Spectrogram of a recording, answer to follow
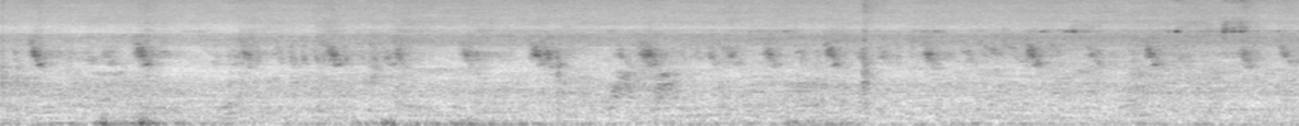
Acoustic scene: park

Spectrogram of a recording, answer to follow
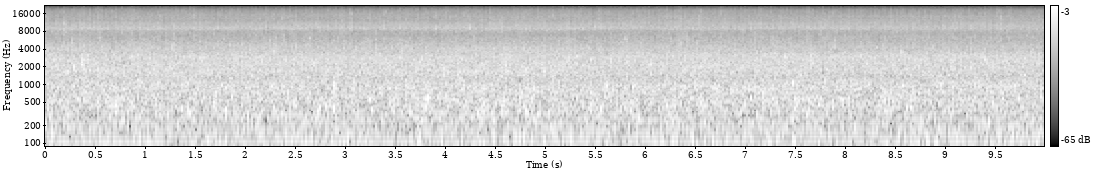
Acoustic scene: park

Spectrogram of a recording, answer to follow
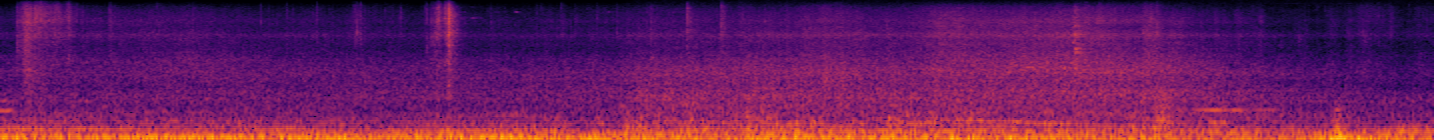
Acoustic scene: bus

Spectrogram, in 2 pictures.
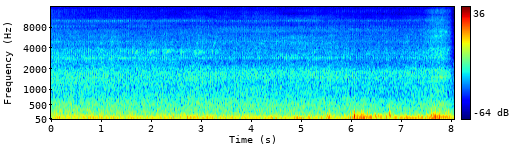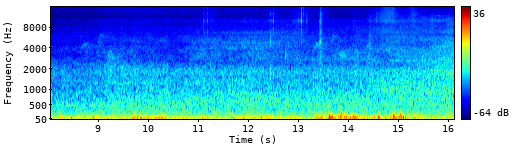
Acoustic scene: street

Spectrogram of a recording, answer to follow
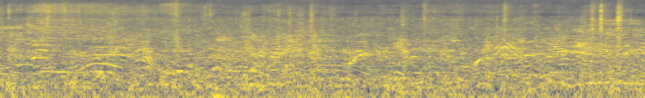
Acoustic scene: park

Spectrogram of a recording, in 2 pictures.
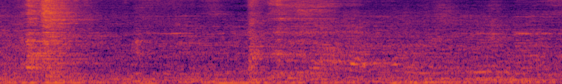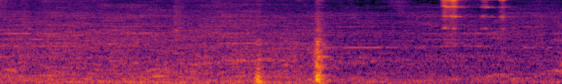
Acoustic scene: restaurant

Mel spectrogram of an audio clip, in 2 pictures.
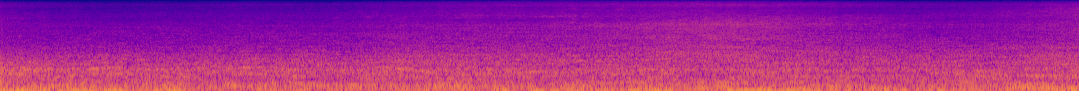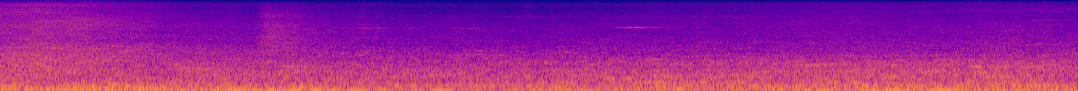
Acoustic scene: street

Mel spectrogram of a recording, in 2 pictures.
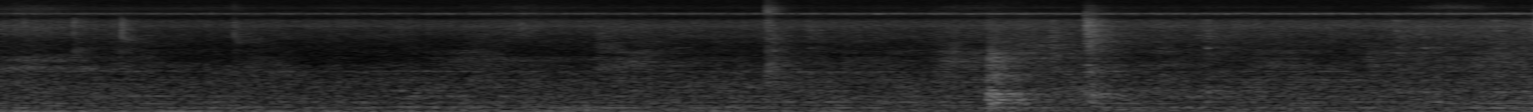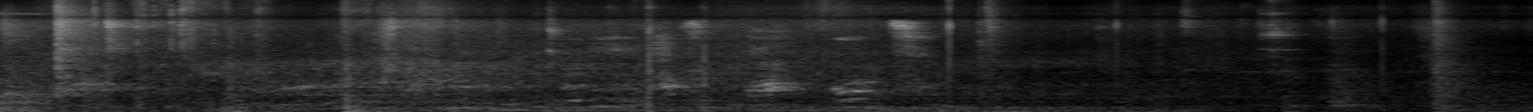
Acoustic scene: elevator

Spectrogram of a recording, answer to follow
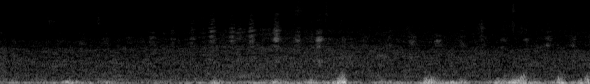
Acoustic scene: residential area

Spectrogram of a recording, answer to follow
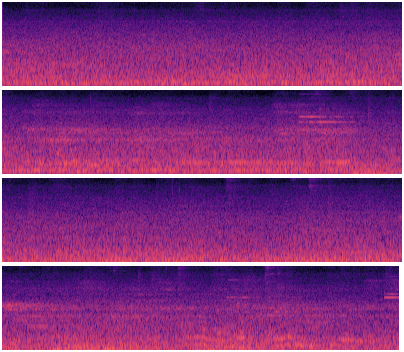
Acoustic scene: subway station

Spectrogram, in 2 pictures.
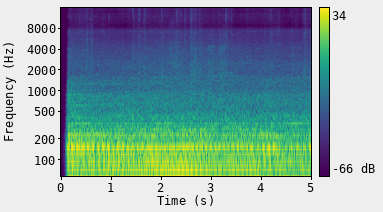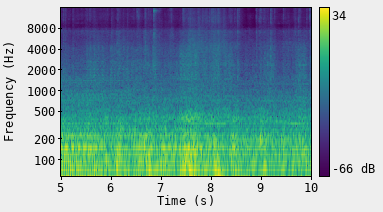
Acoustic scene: bus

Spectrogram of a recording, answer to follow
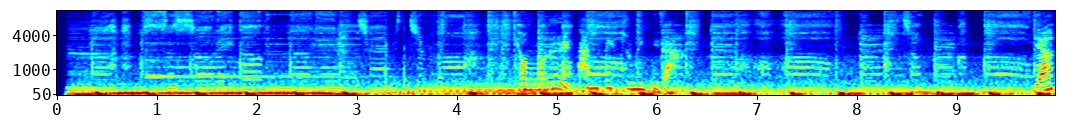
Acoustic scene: car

